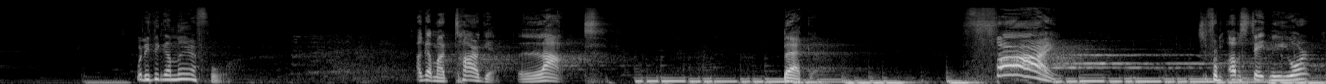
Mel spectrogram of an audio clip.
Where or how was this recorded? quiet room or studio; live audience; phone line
live audience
